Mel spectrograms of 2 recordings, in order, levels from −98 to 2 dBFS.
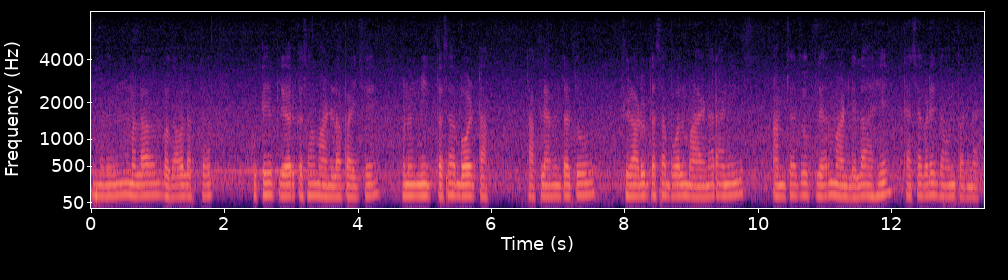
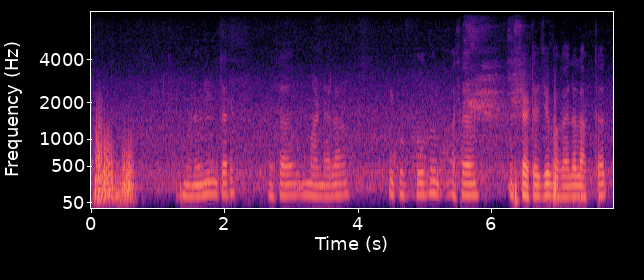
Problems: constant background noise, continuous background conversations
